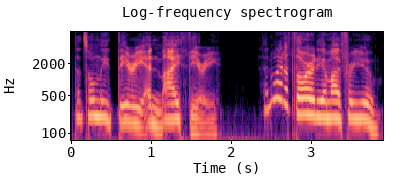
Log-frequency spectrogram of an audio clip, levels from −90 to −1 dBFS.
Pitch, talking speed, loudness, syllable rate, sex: 170 Hz, 200 wpm, -18 LUFS, 6.1 syllables/s, male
